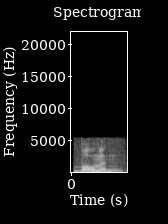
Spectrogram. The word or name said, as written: bowman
